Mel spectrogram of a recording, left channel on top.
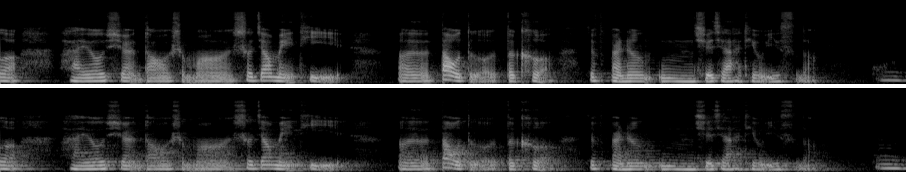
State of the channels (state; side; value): normal; both; correlation 0.80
